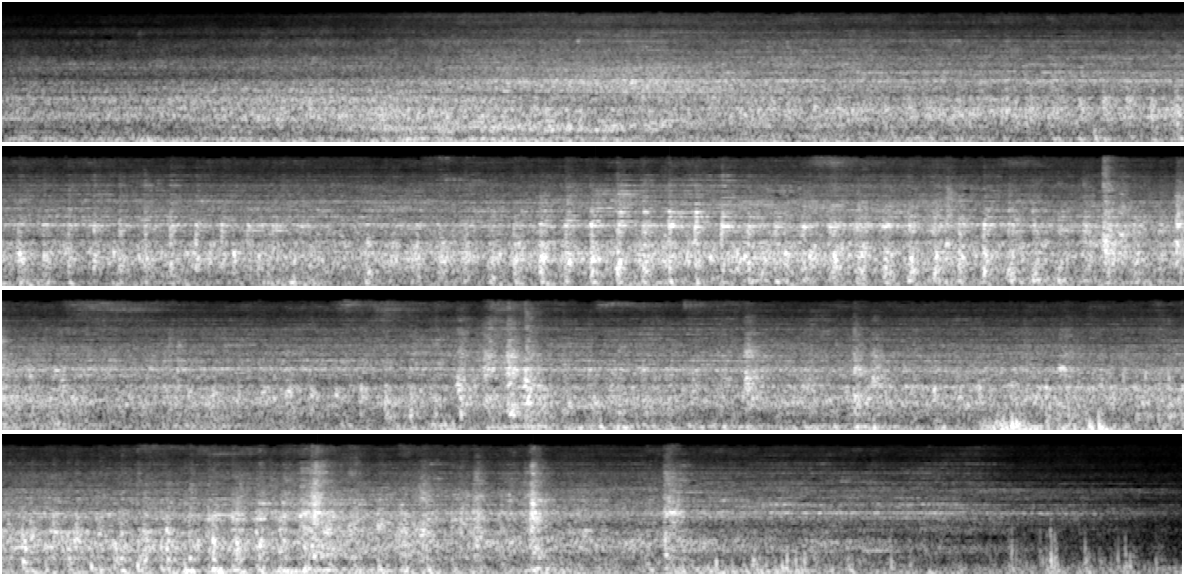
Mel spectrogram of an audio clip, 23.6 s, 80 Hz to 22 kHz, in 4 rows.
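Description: EF510 electric locomotive passing at the head of a long freight train of container wagons, the wagons' wheels clacking over rail joints as they roll by. The sound builds, holds, then fades over the last second or two as the train goes.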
